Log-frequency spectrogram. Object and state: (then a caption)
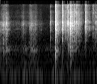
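Crisp roasted lentil papad. A roasted urad-moong dal papad is broken by hand, giving a series of bright, dry cracks and crunches. After a few softer snaps early on, the loudest cracking comes in the second half, showing the papad is crisp.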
